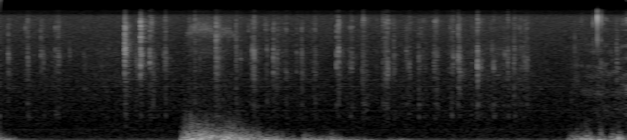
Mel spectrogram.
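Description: Rapid, irregular clicking of keys on a computer keyboard as a search query is typed into Google, with close, dry taps continuing throughout and a few heavier low thumps.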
